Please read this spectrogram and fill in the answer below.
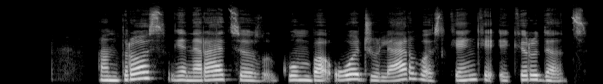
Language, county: Lithuanian, Šiauliai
